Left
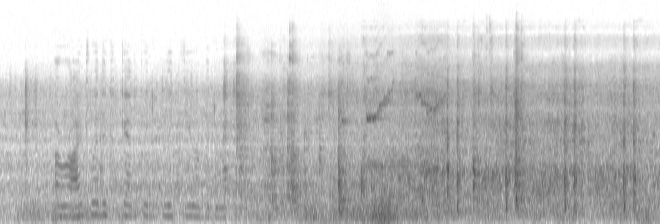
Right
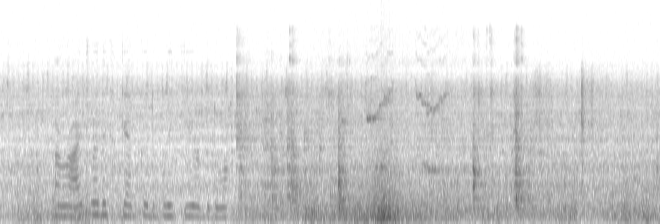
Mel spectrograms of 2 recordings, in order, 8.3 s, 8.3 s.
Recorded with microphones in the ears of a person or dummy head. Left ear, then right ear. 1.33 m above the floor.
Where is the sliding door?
35° left (ahead or behind).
